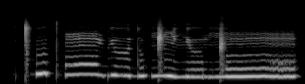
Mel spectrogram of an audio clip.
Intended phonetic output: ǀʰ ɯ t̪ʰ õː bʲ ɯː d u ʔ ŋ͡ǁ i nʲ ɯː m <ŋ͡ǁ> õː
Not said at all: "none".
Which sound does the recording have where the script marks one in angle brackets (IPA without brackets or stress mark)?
ŋ͡ǁ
